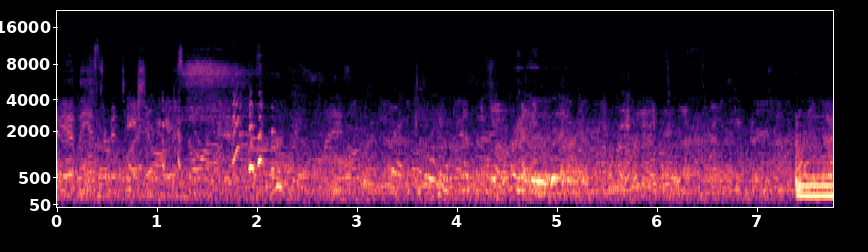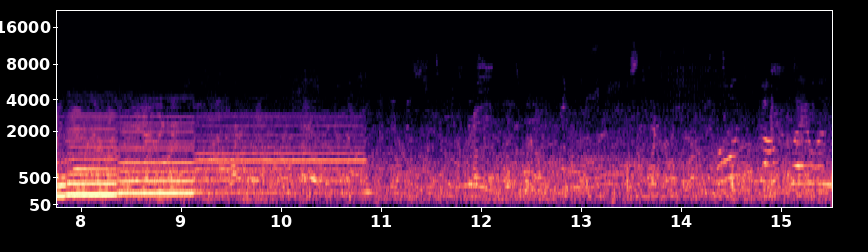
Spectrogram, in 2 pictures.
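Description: Young people chatter and murmur outdoors.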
